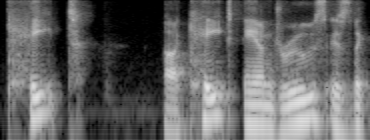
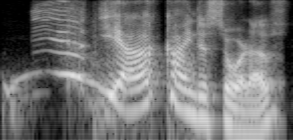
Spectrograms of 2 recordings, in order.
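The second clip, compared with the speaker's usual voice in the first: first yeah jumps way higher, then trails off sheepishly; a host imitating Natalie, squeaky and evasive; 12 semitones higher, slower than usual. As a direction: play it caught out and evasive. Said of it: "And Natalie's like".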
